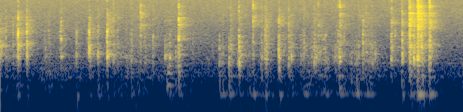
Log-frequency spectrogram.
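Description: A full-size black plastic computer keyboard with hollow keys, set on a white base, is typed on slowly with the fingertips of both hands. Sixteen separate, hollow-sounding plastic key taps are heard at an uneven pace. Each tap is bright and clicky and dies away almost at once.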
